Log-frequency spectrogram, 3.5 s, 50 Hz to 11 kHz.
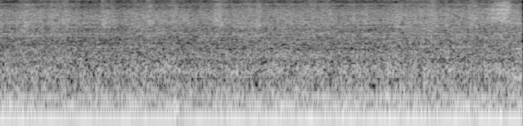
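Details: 2003 Carrier 38CKC 3-ton AC condenser with Bristol reciprocating compressor and 3-blade 18-inch galvanized Revcor fan: loud, steady low hum with wind rustle, no knocking or rattling; suction line cold and sweaty, liquid line hot, running normally.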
